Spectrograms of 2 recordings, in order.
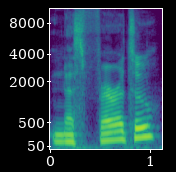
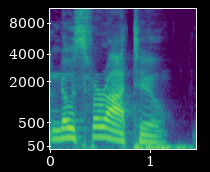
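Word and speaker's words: Nosferatu: uh he he's playing NES feratu the famous Dracula from the old black and white days ah no Fatu no Fatu yeah I knew I was mispronouncing that but he plays no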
